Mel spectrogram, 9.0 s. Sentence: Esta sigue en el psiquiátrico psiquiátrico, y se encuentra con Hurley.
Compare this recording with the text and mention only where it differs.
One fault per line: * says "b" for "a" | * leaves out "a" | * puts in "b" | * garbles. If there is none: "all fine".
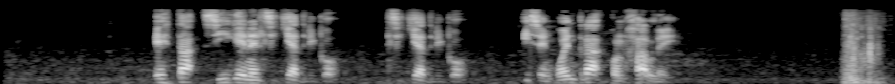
all fine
